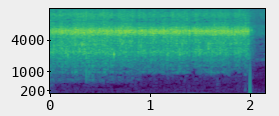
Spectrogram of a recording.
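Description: Cubed potatoes frying in hot oil in a pan: a steady, even sizzle.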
